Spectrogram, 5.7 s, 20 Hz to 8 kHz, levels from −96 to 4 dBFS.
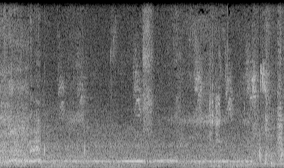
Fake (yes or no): no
